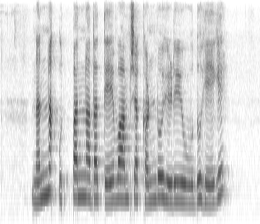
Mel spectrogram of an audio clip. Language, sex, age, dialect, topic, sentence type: Kannada, female, 60-100, Central, agriculture, question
